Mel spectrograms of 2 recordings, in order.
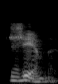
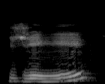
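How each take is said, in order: First: Said in the usual way. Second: GEMA split into two drawn-out syllables with a pause; divisão silábica. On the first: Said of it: "dividimos em sílabas". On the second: Shown as a demonstration. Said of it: "dividimos em sílabas e cada sílaba". ("gema" dito sílaba a sílaba, com pausa)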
